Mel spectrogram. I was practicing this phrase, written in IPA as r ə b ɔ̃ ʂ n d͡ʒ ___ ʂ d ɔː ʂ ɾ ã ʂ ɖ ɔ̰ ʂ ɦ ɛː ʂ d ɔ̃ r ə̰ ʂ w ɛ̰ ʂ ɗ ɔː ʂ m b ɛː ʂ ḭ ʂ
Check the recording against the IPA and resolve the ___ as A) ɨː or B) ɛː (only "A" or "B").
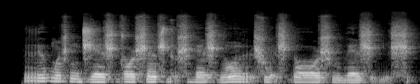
B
